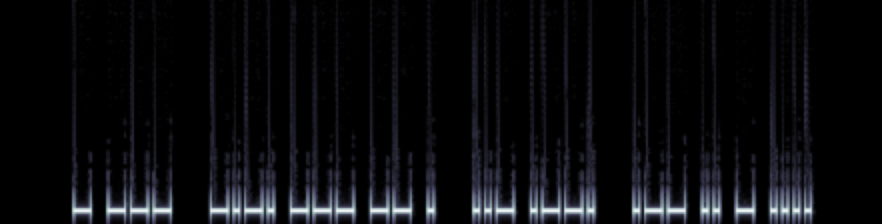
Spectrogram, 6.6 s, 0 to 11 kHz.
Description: Morse code, heard as a keyed tone, about 28 wpm, 700 Hz. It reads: TO COME UP WITH
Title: Sets of 4 Words 28wpm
